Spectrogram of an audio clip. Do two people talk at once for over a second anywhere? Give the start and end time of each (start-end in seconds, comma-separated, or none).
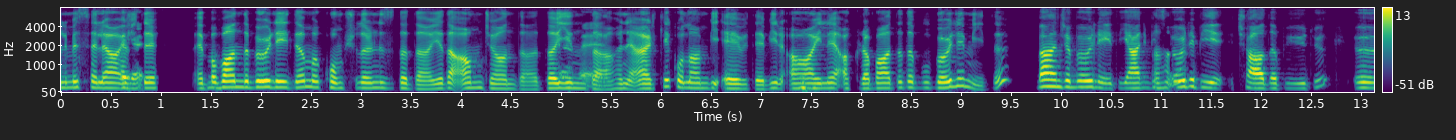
none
